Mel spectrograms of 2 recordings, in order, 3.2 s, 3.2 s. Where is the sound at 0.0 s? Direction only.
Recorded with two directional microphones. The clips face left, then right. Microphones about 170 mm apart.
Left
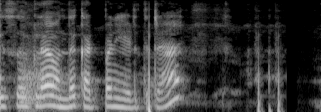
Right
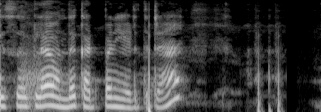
20° right (ahead or behind).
